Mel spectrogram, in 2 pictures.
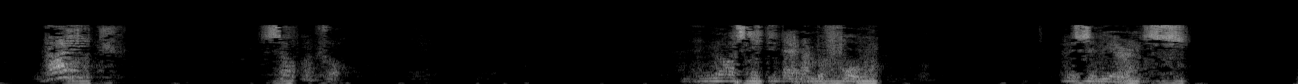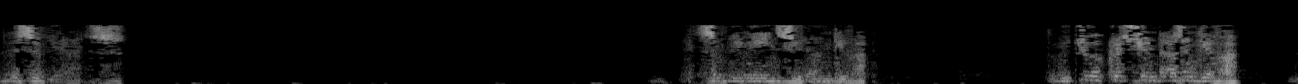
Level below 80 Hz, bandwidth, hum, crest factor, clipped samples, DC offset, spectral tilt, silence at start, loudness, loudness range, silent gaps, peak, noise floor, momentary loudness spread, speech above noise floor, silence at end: -46 dBFS; 6.6 kHz; none; 26 dB; under 0.1%; under 0.1%; -2 dB/octave; 0.4 s; -27 LUFS; 11 LU; none; -8 dBFS; -78 dBFS; 19 LU; 49 dB; 0 s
